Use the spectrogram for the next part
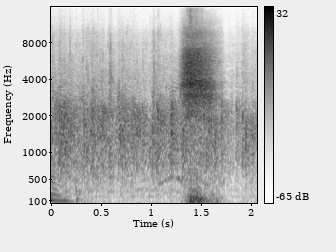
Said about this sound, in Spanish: Démosle un buen aplauso al Señor esta noche. Gloria a Dios.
